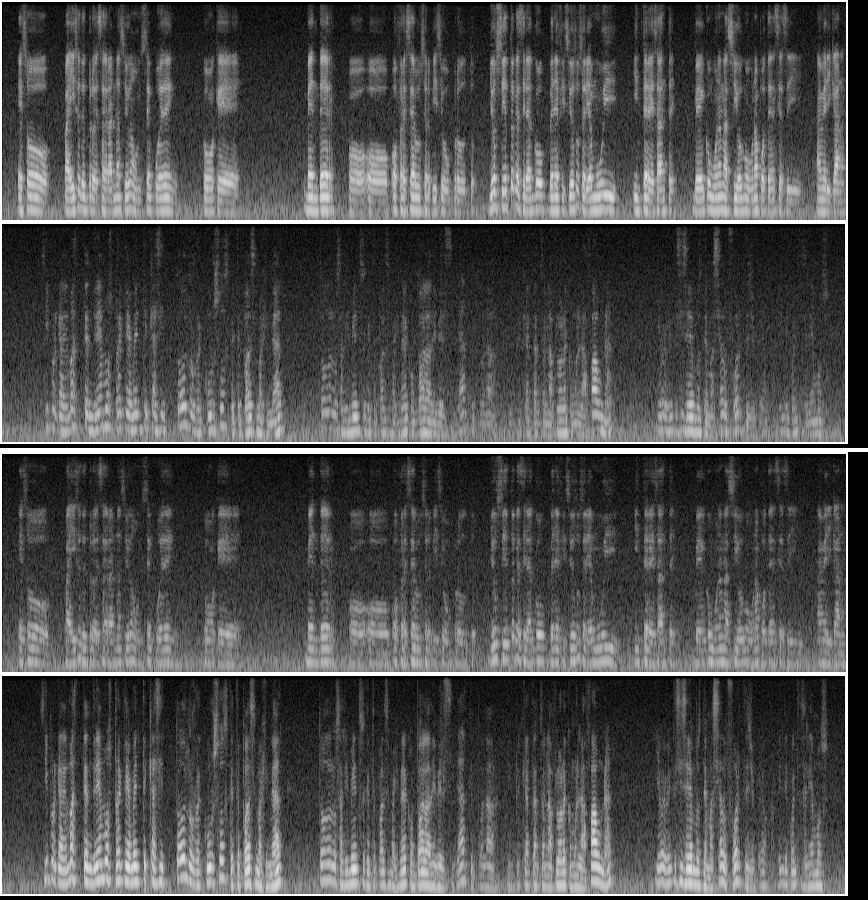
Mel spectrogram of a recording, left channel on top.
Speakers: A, on the left; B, on the right.
A: esos países dentro de esa gran nación aún se pueden como que vender o, o ofrecer un servicio o un producto. Yo siento que sería algo beneficioso, sería muy interesante ver como una nación o una potencia así americana.
B: Sí, porque además tendríamos prácticamente casi todos los recursos que te puedas imaginar, todos los alimentos que te puedas imaginar, con toda la diversidad que pueda implicar tanto en la flora como en la fauna. Y obviamente sí seríamos demasiado fuertes, yo creo. A fin de cuentas seríamos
